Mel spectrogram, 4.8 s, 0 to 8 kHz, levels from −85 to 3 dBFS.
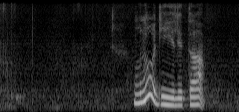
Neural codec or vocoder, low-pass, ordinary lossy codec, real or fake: codec, 16 kHz, 2 kbps, X-Codec, WavLM features, trained on Multilingual LibriSpeech; 7.2 kHz; none; fake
